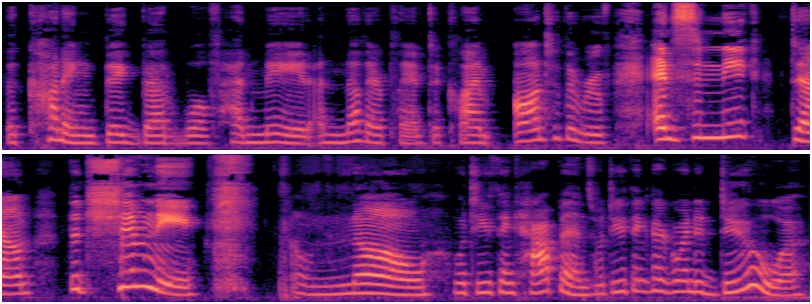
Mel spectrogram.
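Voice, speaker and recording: A woman storyteller reading a storybook aloud to children, expressive, with asides and questions to her young listeners. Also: medium pitch, measured pace.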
